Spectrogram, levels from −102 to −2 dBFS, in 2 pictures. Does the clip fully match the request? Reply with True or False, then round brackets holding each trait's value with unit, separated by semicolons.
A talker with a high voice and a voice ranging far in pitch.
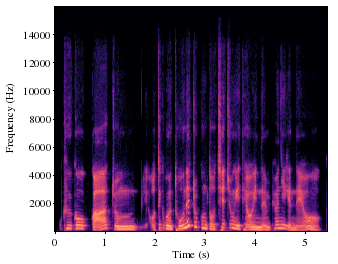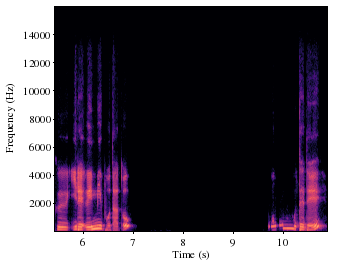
True (200 Hz; 6.4 semitones)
